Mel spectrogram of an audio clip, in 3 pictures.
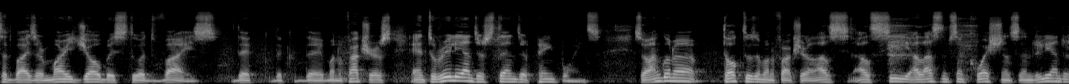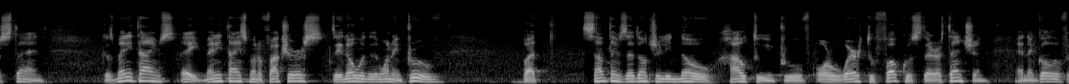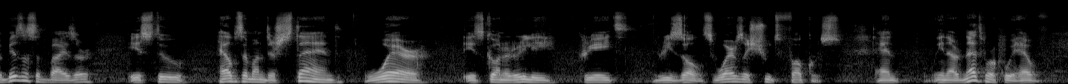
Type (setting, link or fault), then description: setting, busy venue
